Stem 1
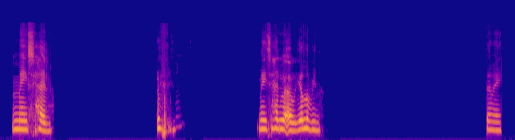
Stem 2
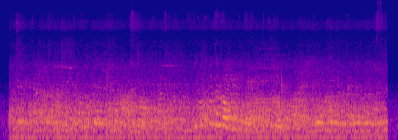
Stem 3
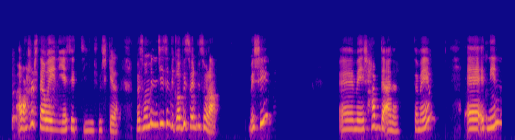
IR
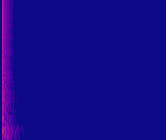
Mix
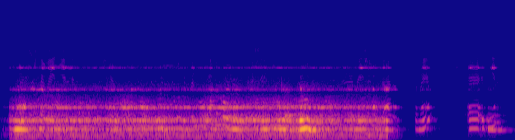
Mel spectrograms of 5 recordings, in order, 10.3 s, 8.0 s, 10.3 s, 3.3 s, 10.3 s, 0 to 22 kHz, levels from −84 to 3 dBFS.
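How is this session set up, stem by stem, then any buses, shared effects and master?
−2.0 dB, 0.00 s, send −15.5 dB, low shelf with overshoot 150 Hz −8.5 dB, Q 3; automatic ducking −19 dB, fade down 0.65 s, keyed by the third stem
+2.5 dB, 0.00 s, send −13 dB, no processing
−12.5 dB, 0.00 s, send −19.5 dB, no processing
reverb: on, RT60 0.60 s, pre-delay 3 ms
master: resonances in every octave A, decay 0.11 s; multiband upward and downward expander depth 40%

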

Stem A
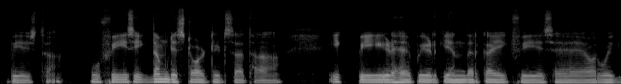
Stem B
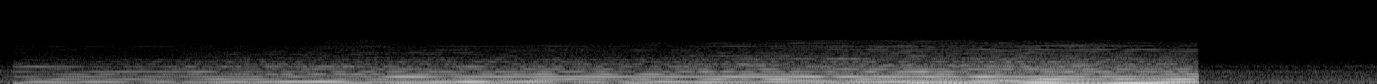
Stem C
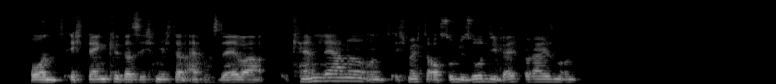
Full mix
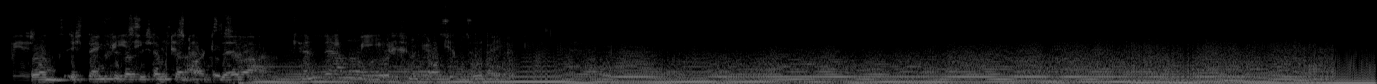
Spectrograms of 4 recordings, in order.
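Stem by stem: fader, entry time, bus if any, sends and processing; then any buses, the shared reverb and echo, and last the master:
−5.5 dB, 0.00 s, no send, auto-filter high-pass saw down 1.8 Hz 350–1,900 Hz
−1.5 dB, 2.25 s, no send, no processing
−2.5 dB, 0.00 s, no send, parametric band 8,900 Hz +7.5 dB 0.4 octaves; mains-hum notches 50/100/150/200/250 Hz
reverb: not used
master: soft clipping −34.5 dBFS, distortion −3 dB; brickwall limiter −40 dBFS, peak gain reduction 5.5 dB

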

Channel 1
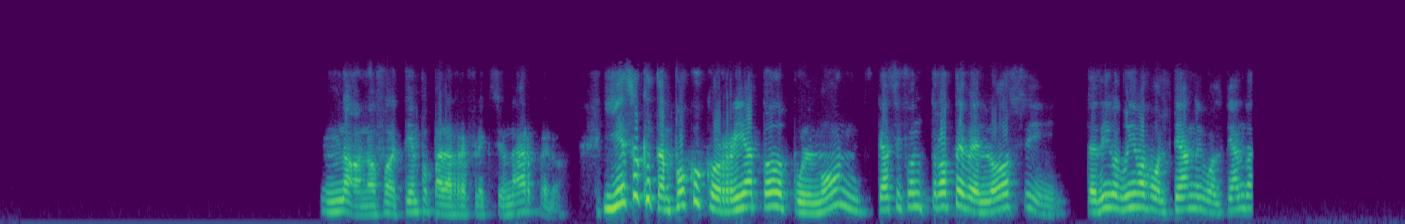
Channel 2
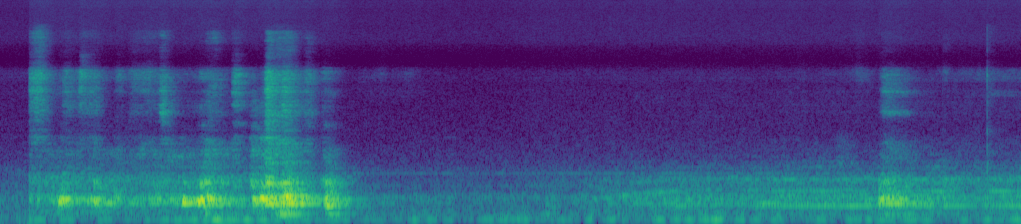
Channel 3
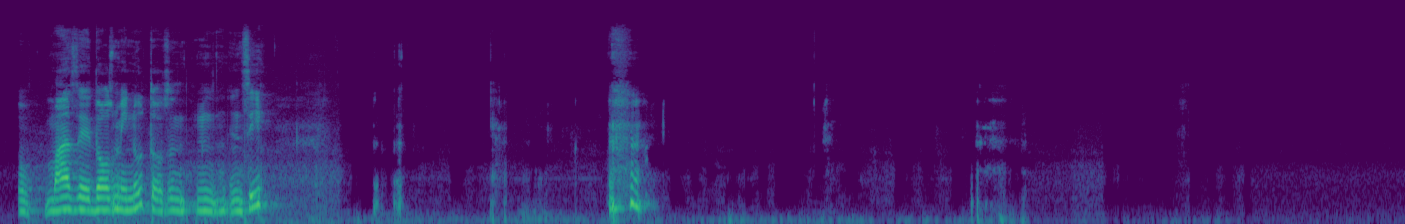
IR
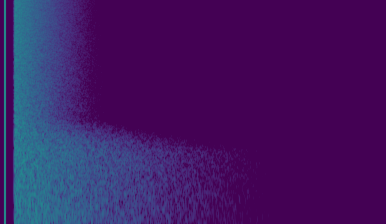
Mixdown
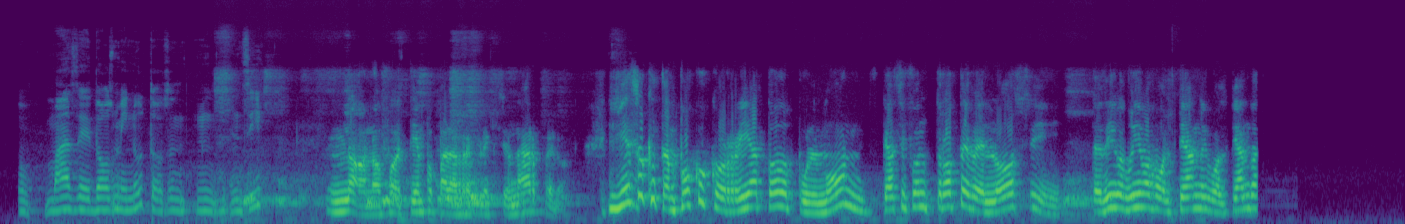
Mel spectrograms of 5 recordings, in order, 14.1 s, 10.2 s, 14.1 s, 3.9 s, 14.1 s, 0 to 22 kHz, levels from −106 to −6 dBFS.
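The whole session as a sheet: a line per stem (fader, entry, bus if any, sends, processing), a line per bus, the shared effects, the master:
+0.5 dB, 0.05 s, no send, no echo send, no processing
−16.5 dB, 1.85 s, no send, echo send −23 dB, no processing
−6.0 dB, 0.00 s, no send, no echo send, no processing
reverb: not used
echo: single-tap delay 908 ms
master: brickwall limiter −24.5 dBFS, peak gain reduction 7.5 dB

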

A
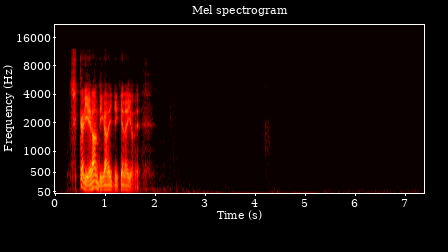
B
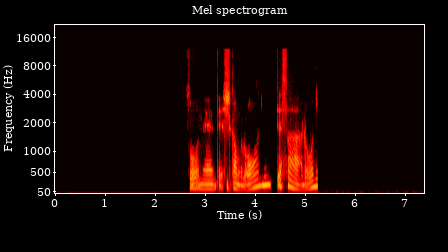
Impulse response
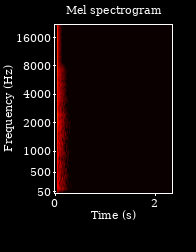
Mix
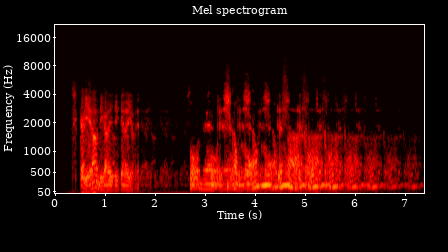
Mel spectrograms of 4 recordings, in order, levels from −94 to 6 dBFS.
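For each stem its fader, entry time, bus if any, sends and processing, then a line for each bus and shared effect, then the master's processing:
−13.5 dB, 0.00 s, no send, echo send −24 dB, hum removal 136.5 Hz, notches 3; leveller curve on the samples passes 2
−3.5 dB, 0.00 s, no send, echo send −5 dB, no processing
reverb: not used
echo: repeating echo 394 ms, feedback 56%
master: multi-voice chorus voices 6, 0.29 Hz, delay 22 ms, depth 3.3 ms; low-pass filter 2,000 Hz 12 dB per octave

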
